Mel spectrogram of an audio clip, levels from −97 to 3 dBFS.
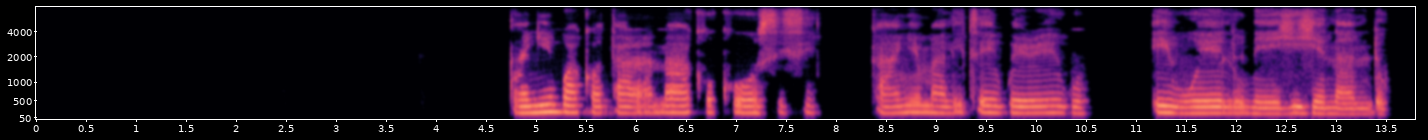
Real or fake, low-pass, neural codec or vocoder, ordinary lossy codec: real; none; none; none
